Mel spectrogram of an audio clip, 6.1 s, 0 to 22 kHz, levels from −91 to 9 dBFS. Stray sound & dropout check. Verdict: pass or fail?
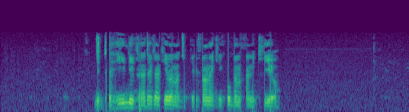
pass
